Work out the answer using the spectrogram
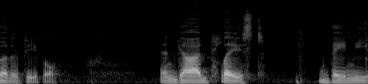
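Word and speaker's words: Beni (בני): And in between, you've got the word spelled Beit Nun Yud, which can be pronounced Beni, which means my son.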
